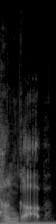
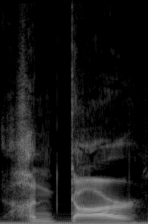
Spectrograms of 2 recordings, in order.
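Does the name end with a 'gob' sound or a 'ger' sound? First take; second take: gob; ger. First: The name ends with a 'gob' sound. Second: The name ends with a 'ger' sound. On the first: The speaker calls it right. "No, it's Hungob" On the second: The speaker calls it wrong. "I said it Hungar, like hunger"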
